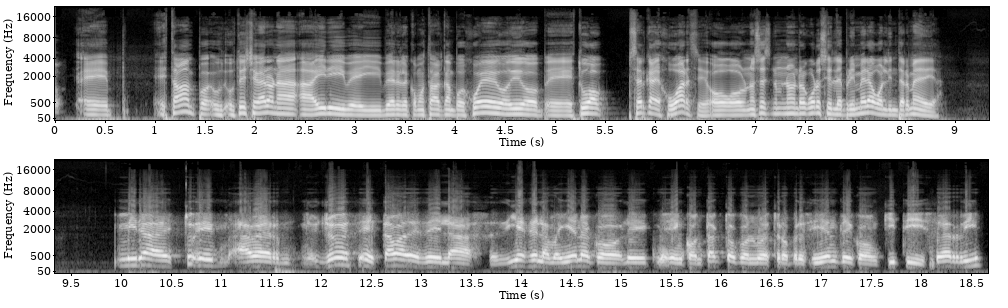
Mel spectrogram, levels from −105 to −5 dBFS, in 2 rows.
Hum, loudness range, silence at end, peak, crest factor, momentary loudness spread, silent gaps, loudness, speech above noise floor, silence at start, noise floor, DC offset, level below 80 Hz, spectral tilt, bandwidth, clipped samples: none; 2 LU; 0.1 s; -6 dBFS; 12 dB; 6 LU; none; -18 LUFS; 45 dB; 0 s; -63 dBFS; under 0.1%; -44 dBFS; -6 dB/octave; 14 kHz; under 0.1%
